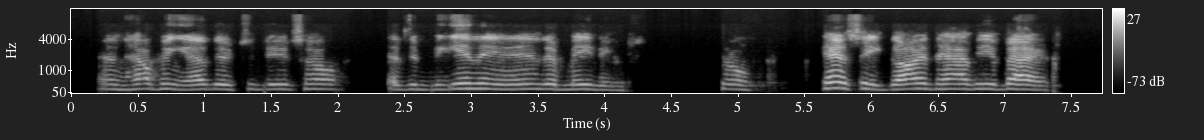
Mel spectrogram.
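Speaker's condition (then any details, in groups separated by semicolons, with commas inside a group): ALS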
